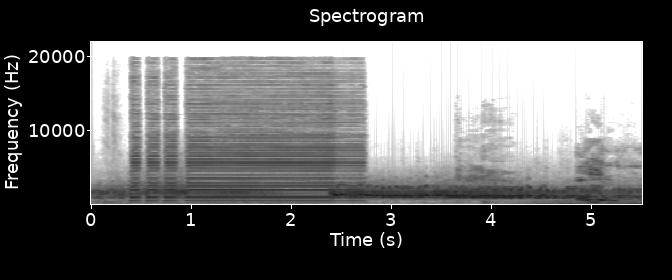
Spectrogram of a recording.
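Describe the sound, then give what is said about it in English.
Tyres screech as a car skids on oil on the road. The long, loud skid runs over broad rushing noise, with a steady tonal whine early on and a short squeal near the end. “Oil on the road. Gonna crash!”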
